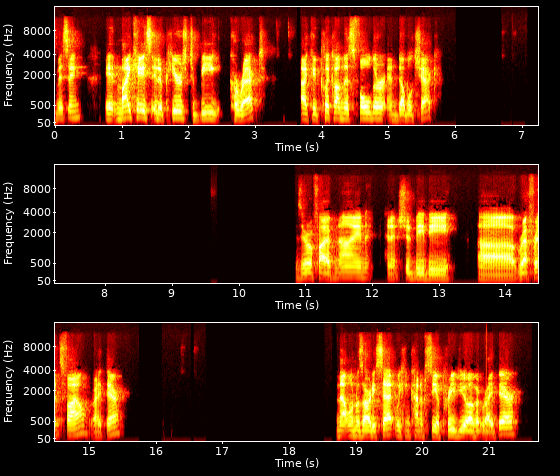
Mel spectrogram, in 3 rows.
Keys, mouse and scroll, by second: 4.1-6.6 drag, 7.3 click, 15.2 click, 17.0 click.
